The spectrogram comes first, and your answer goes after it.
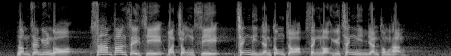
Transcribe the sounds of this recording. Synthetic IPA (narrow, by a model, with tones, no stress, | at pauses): lɐ˨˩mt͡sɛː˧ŋɥyː˧nŋɔː˧ | saː˥mfaː˥nse˧jt͡sʰiː˧waː˨˩k̚t͡sʊ˨ŋsiː˧t͡sʰɪ˥ŋliː˨˩njɐ˨˩nkʊ˥ŋt͡sɔː˧k̚sɪ˨˩ŋlɔː˨k̚jyː˨˧t͡sʰɪ˥ŋliː˨˩njɐ˨˩nt̪ʰʊ˨˩ŋhɐ̰˨˩ŋ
